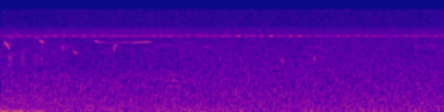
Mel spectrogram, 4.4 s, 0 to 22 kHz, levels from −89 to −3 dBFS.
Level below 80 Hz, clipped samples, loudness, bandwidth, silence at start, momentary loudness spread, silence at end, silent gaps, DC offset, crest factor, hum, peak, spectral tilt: -62 dBFS; under 0.1%; -50 LUFS; over 20 kHz; 0 s; 4 LU; 0 s; none; under 0.1%; 18 dB; none; -34 dBFS; -2 dB/octave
